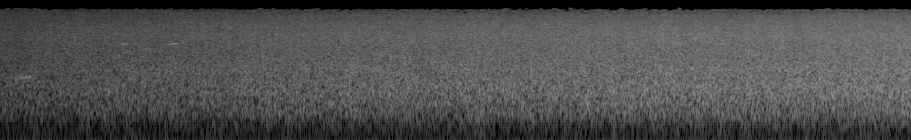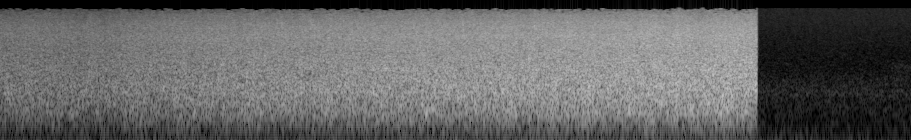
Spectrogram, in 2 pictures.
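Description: A rushing noise with no pitch or beat swells steadily louder for about sixteen seconds, then cuts off abruptly shortly before the end.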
